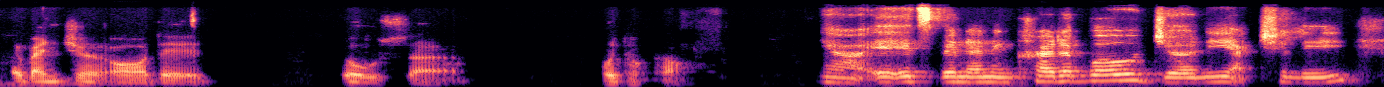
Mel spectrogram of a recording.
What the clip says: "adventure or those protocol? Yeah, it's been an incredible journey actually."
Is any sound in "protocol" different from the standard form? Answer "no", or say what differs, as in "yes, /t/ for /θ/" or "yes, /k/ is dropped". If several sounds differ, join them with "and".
yes, /ɹ/ is dropped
